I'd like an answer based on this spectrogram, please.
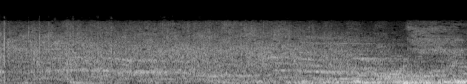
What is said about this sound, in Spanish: Un aplauso, claro, por favor.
